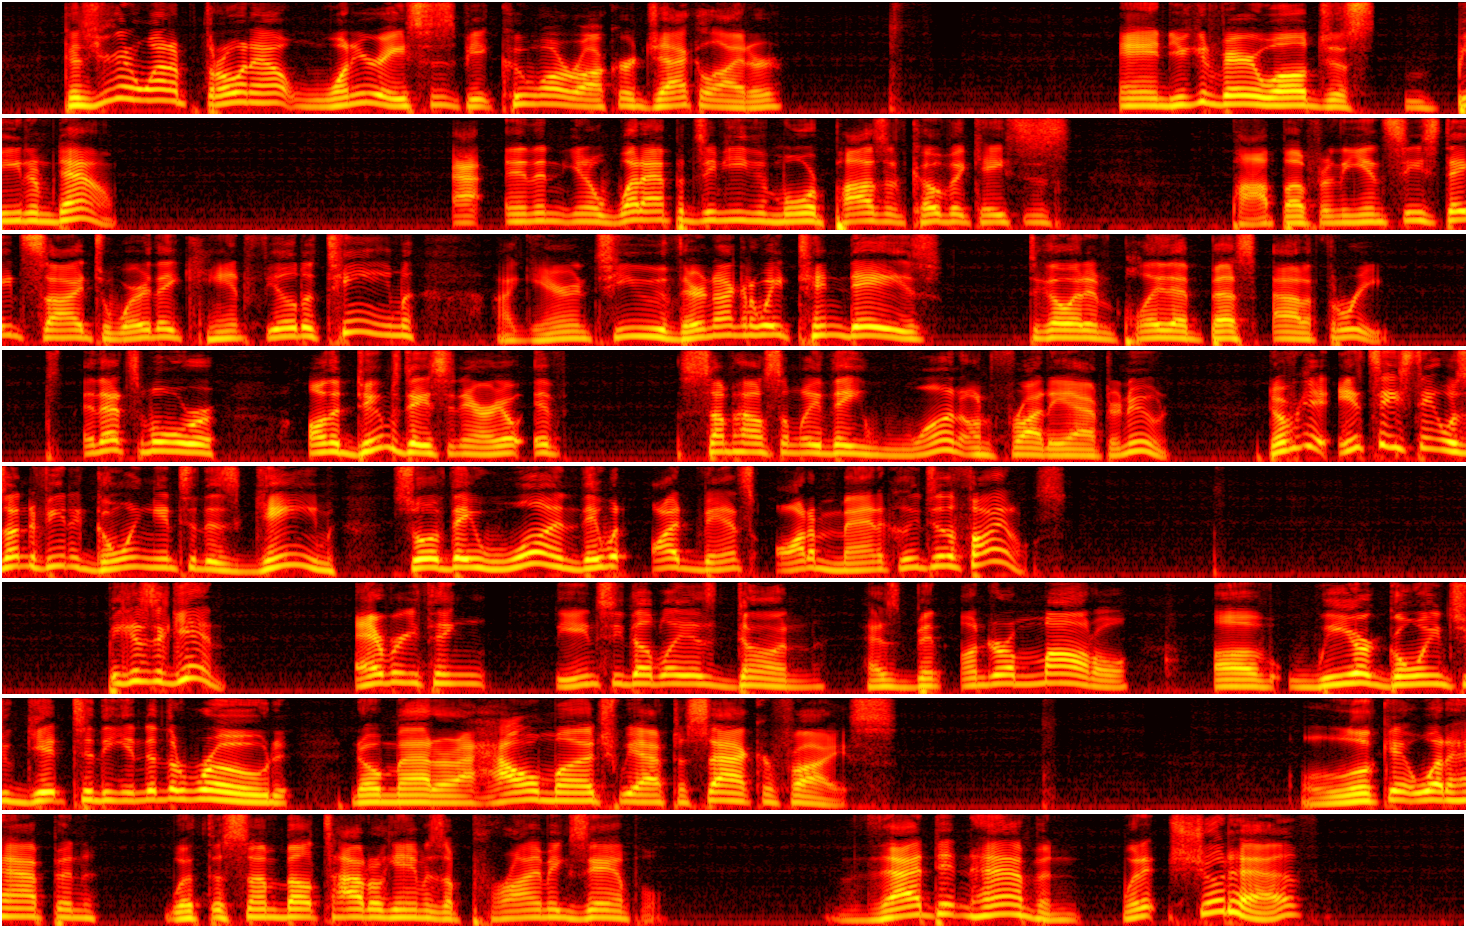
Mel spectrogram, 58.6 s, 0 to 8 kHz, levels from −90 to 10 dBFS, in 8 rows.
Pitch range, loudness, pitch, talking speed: 115-185 Hz, -22 LUFS, 150 Hz, 165 wpm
